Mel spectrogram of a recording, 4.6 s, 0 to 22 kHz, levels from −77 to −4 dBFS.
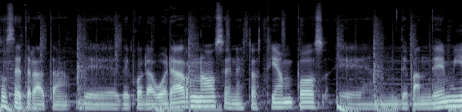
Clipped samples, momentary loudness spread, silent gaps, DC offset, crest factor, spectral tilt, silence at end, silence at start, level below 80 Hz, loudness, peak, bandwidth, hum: under 0.1%; 9 LU; none; under 0.1%; 20 dB; -6 dB/octave; 0 s; 0 s; -40 dBFS; -23 LUFS; -2 dBFS; 20 kHz; none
